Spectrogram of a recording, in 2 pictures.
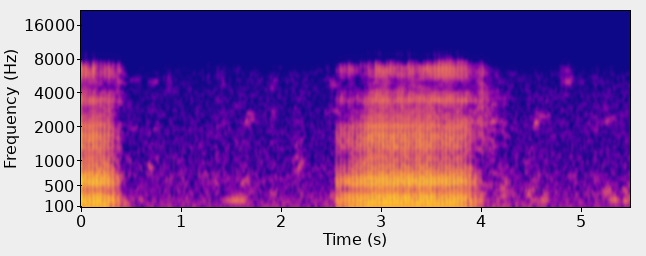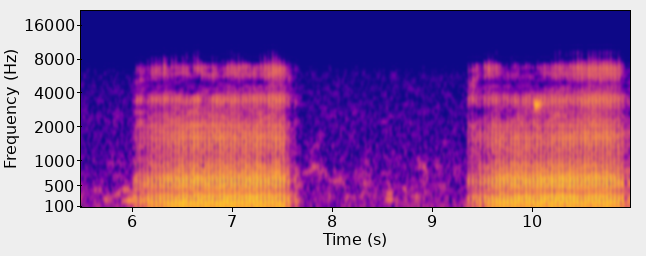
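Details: Sleeping English Bulldog snoring: loud, rough, rattling snores about 1.5 seconds long, repeating about 18 times a minute with quiet pauses between.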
